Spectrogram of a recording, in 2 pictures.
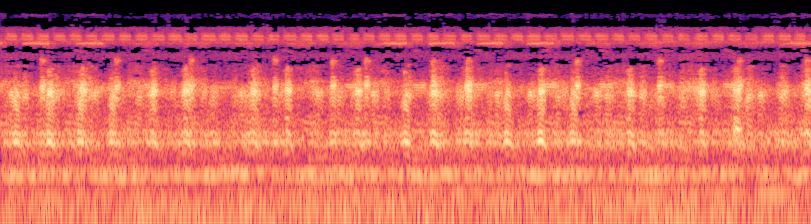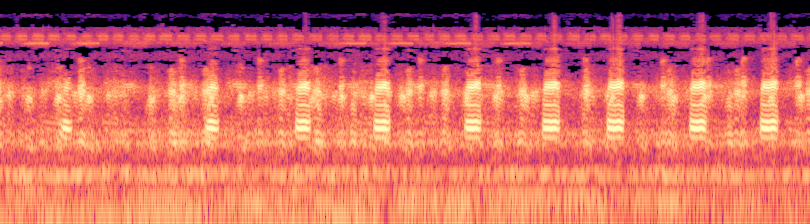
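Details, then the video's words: Frogs calling in a dense chorus: short, harmonically rich croaking pulses repeat rapidly, roughly two per second, and grow louder and more distinct toward the end, over a constant high-pitched whine and a low background hum. "RELAXING ORIGINAL FROG'S SOUNDS"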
